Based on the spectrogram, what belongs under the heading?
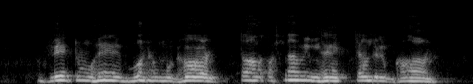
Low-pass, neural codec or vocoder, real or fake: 10.8 kHz; codec, 24 kHz, 1.5 kbps, HILCodec; fake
